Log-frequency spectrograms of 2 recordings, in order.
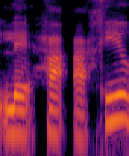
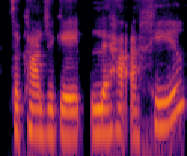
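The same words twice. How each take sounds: First: "Leha'achil" spoken slowly, each syllable apart. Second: Said in the usual way. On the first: Shown as a demonstration. Hebrew teacher showing students the syllables in "Leha'achil", slow and deliberate. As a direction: stretch out "Leha'achil" so every syllable is heard. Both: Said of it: "there you hear those syllables".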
